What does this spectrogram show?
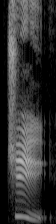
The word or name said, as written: ju4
